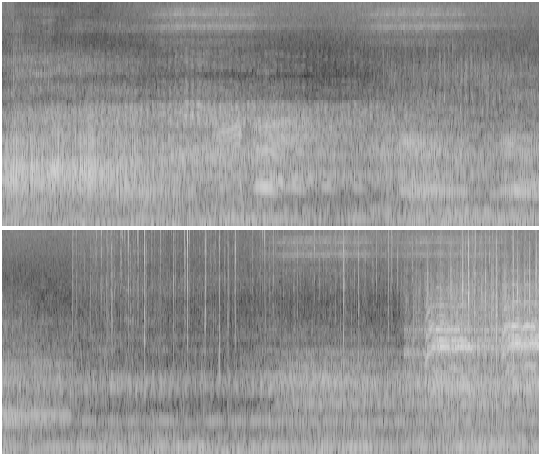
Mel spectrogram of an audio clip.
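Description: Horror-show background score with a steady low drone, with a wavering, moan-like voice over it for a few seconds early on, then scattered faint clicks.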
